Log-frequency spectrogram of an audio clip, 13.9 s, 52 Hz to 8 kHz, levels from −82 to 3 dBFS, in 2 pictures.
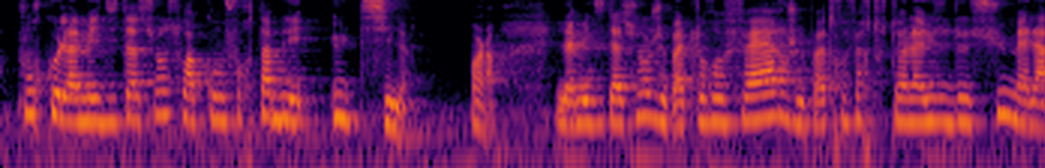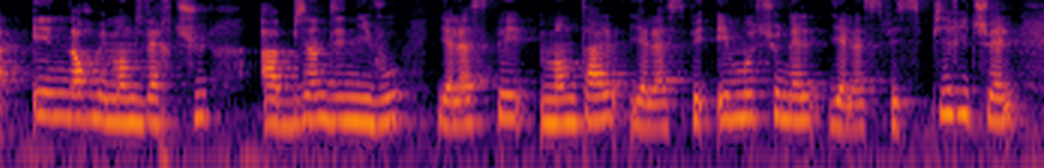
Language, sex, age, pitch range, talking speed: French, female, 20-39, 200-235 Hz, 230 wpm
